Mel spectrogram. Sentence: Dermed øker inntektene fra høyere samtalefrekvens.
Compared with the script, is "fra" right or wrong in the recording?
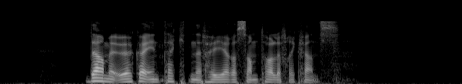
wrong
